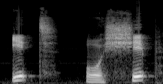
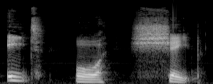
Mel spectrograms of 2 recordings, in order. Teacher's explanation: I, as in the word it or ship, versus the vowel sound E, which is in, say, eat or sheep. So the word it is slightly more neutral. It's more relaxed in the face · Shown in: first take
